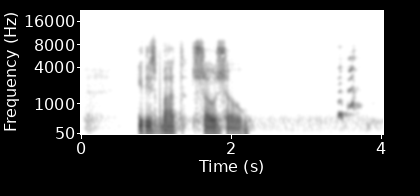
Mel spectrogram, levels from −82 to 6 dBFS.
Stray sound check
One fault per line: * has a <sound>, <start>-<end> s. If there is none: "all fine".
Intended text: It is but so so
* has a laugh, 3.4-3.8 s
